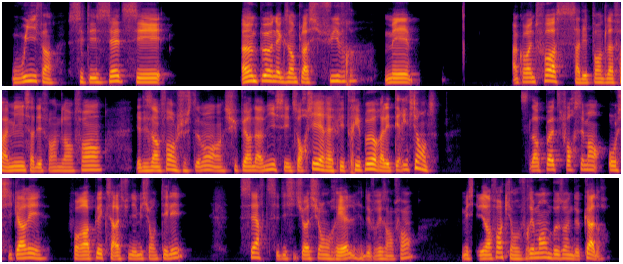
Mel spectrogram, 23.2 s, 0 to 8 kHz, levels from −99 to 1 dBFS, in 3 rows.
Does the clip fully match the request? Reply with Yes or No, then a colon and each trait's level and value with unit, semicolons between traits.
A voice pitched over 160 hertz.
No: medium, 145 Hz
